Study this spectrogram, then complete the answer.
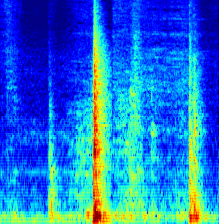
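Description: A pajama drawer is pulled open, giving several wooden knocks and slides: a soft bump, a sharp louder clack, then another firm thud, close and without talk.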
